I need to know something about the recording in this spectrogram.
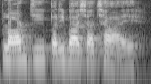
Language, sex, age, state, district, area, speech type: Sindhi, female, 60+, Maharashtra, Mumbai Suburban, urban, read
